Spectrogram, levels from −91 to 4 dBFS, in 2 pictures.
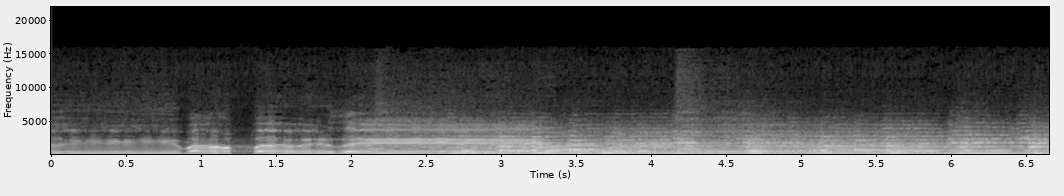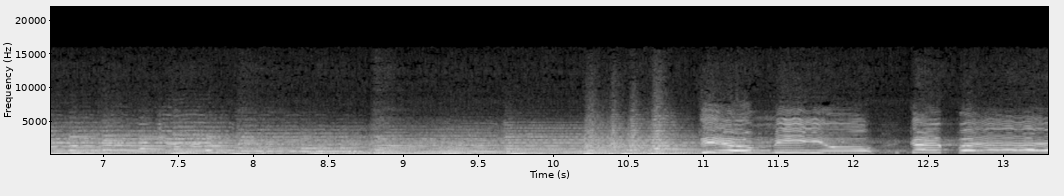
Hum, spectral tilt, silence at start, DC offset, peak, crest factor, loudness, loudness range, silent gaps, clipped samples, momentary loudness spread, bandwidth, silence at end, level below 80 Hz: none; -7 dB/octave; 0 s; under 0.1%; 0 dBFS; 16 dB; -17 LUFS; 2 LU; none; under 0.1%; 5 LU; 9.8 kHz; 0 s; -30 dBFS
